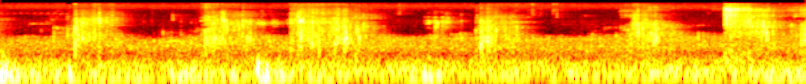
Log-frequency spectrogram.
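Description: Wind rumbling on a phone's microphone outdoors, with scattered clicks and rustles from the phone being handled and moved while walking.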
